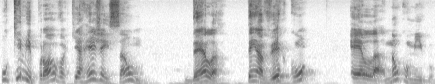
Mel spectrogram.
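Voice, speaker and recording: This loud voice moves through very wide pitch swings. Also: man. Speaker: podcast co-host. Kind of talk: casual chat.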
